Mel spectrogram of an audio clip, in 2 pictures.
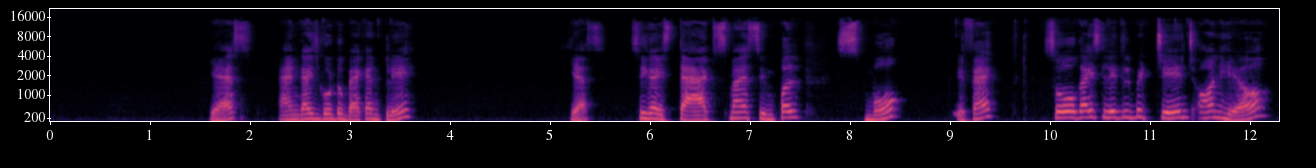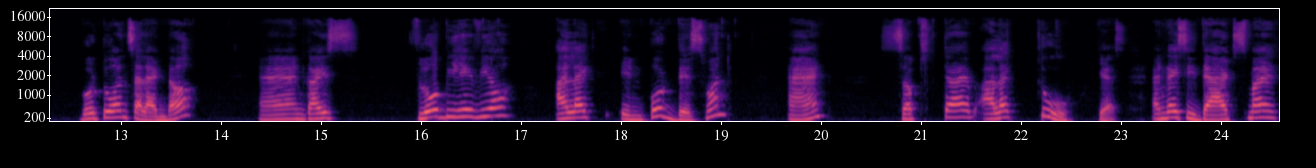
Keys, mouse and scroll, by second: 2.6-6.3 drag, 9.1-11.4 drag, 16.7-19.7 drag, 21.0-24.0 drag.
